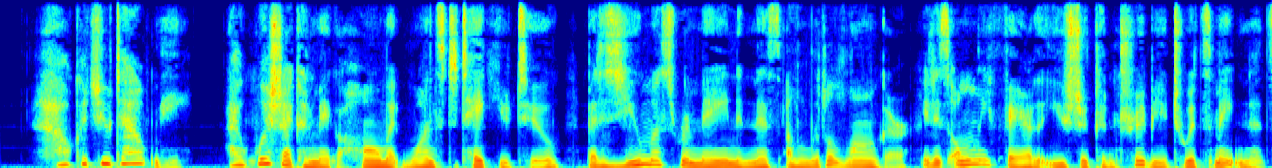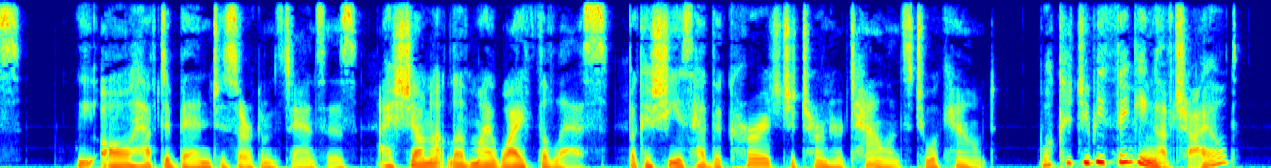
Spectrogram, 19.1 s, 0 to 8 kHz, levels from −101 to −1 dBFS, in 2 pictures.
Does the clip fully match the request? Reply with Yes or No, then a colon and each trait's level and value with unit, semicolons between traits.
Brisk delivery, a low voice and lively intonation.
Yes: fast, 230 wpm; low, 130 Hz; wide, 6.5 semitones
